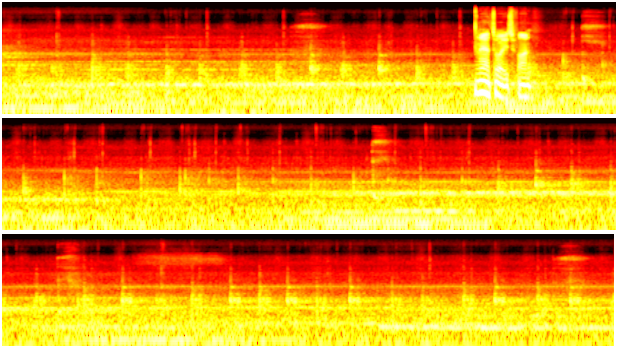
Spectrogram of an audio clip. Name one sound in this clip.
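Machinery hums low and steady.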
